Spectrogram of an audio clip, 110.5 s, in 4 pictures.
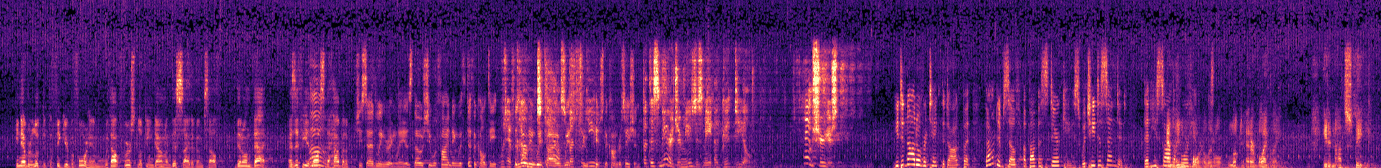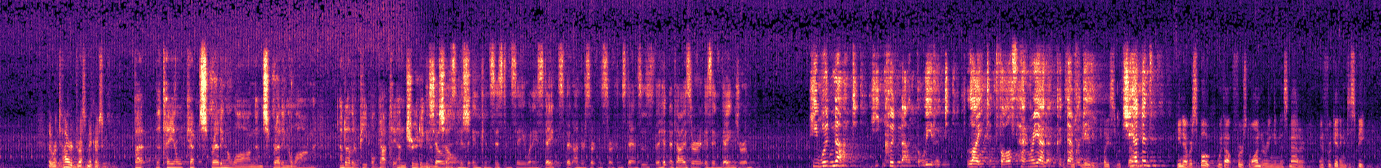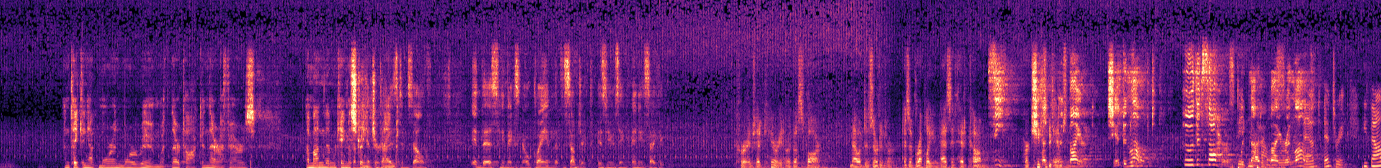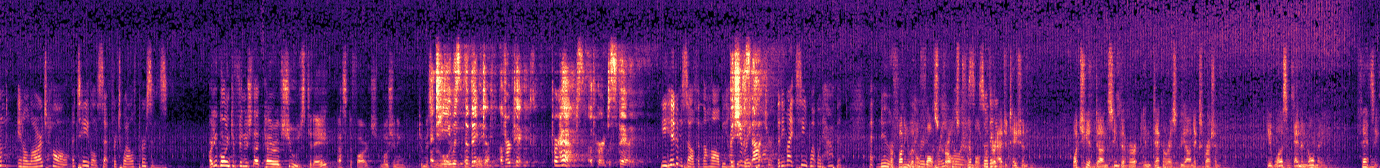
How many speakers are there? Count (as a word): eight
